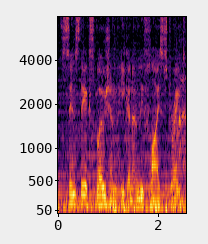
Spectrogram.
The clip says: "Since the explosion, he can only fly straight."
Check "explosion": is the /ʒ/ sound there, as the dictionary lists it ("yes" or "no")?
yes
